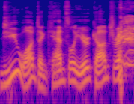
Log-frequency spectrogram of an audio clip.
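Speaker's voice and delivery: high, automated phone-line robot voice. Retelling a call to cancel a contract, quoting the automated line, robot phone voice. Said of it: "I'm not using that voice for any particular reason".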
